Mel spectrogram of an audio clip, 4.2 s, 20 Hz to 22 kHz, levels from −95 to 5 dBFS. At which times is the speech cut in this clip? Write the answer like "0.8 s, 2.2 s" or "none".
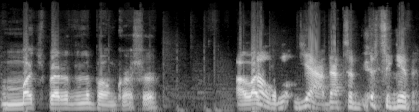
none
